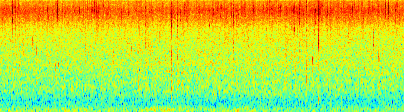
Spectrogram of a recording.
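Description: Thunder rumbles in the distance.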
